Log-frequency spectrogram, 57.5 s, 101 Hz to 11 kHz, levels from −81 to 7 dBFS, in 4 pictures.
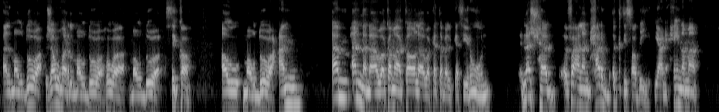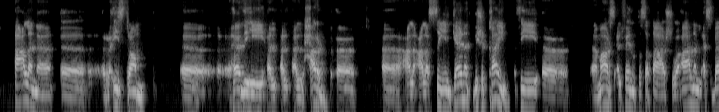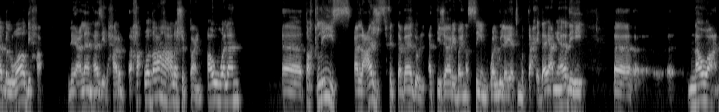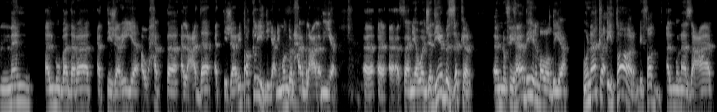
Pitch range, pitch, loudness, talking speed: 120-195 Hz, 135 Hz, -27 LUFS, 80 wpm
